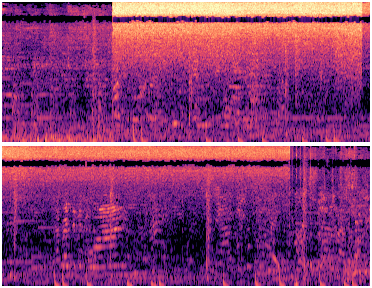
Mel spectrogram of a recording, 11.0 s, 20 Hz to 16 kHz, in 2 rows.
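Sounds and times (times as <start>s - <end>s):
steam wand hissing: 1.7s - 9.8s.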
